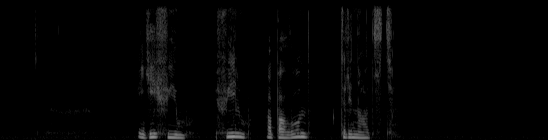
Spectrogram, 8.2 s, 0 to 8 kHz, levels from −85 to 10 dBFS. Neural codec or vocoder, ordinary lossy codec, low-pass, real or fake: none; none; none; real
